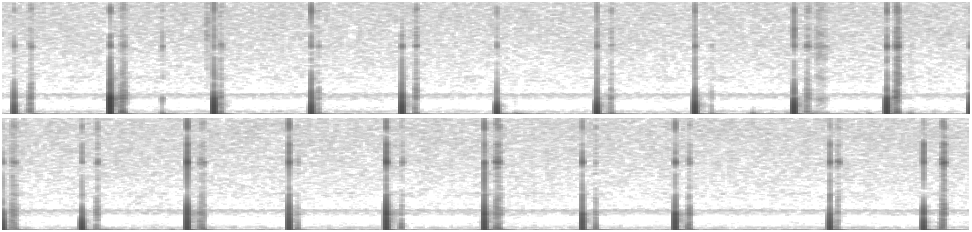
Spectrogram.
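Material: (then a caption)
Wood. A small rough stone held between the fingers taps the face of a light-colored, palm-sized solid wooden block. Twenty short, dry clicks come about twice a second at a loose, uneven pace, each with a brief low knock under a bright tick that dies away almost at once against near-silence.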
